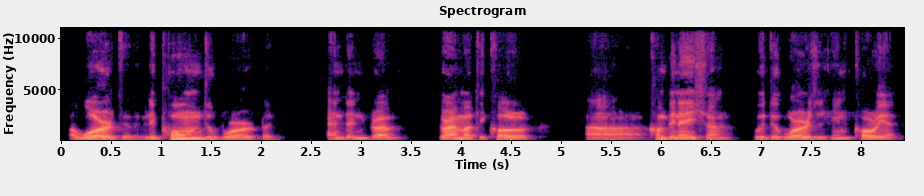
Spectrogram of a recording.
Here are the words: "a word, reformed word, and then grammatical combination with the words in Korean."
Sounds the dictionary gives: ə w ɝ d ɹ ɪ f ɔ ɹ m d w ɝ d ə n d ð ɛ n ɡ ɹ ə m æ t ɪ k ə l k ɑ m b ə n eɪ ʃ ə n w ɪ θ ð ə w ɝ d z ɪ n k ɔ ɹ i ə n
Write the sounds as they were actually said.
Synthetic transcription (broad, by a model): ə w ɝ d l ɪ p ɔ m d w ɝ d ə n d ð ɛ n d ɹ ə m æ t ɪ k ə l k ɑ m b ə n eɪ ʃ ə n w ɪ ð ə w ɝ d z ɪ n k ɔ ɹ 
